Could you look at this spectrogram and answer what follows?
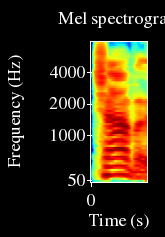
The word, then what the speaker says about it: Chxxmpa: Chxxmpa, there you go.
